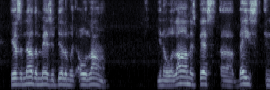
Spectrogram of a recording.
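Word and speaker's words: עולם: But anyway, it says the word olam, pronounced olam, is the word for world.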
